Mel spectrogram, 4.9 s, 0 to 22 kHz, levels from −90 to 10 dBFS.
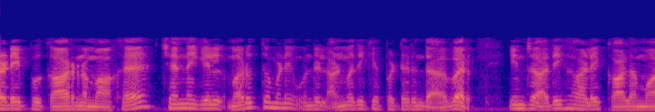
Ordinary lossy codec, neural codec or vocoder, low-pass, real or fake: Opus, 64 kbps; none; 5.4 kHz; real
